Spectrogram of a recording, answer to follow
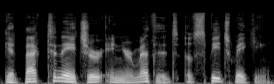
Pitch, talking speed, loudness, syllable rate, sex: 105 Hz, 220 wpm, -19 LUFS, 5.4 syllables/s, male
